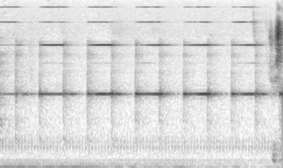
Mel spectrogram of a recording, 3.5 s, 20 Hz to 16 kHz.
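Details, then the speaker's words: Training AED during simulated cardiac arrest CPR, after a delivered shock failed and the device advised two minutes of CPR: steady metronome bleeps at about 100 a minute pacing chest compressions. "that bleep is quite useful that will keep going and it keeps me in time with my CPR so that is great"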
